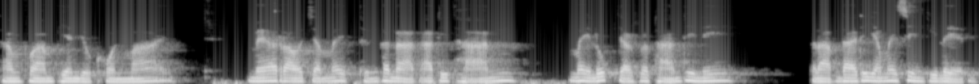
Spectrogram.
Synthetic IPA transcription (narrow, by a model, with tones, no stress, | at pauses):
t̪ʰa˧mkʰwaː˧mpʰi˧ənjuː˨˩kʰo˧nmaː˦˥j | mɛː˦˥wɾa˧wt͡ɕa˨˩ma˥˩jt̪ʰɯ˩˦ŋkʰa˧naː˨˩t̪̚ʔa̰˨˧˩t̪ʰi˦˥t̪ʰa̰ː˩˦n | ma˥˩jlu˦˥k̚t͡ɕaː˨˩k̚sa˧t̪ʰa̰ː˩˦nt̪ʰiː˥˩niː˦˥ | t̪la˨˩p̚daː˧jt̪ʰiː˥˩ja˧ŋma˥˩jsi˥˩ŋki˧leː˨˩t̪̚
